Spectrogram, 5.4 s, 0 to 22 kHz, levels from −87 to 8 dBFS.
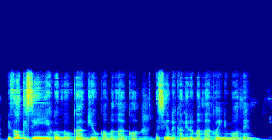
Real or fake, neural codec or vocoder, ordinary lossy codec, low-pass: fake; codec, 24 kHz, 0.9 kbps, WavTokenizer, medium music audio release; none; 10.8 kHz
